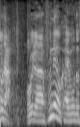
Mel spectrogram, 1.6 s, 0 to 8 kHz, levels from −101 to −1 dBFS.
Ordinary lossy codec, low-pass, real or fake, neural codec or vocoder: none; none; real; none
